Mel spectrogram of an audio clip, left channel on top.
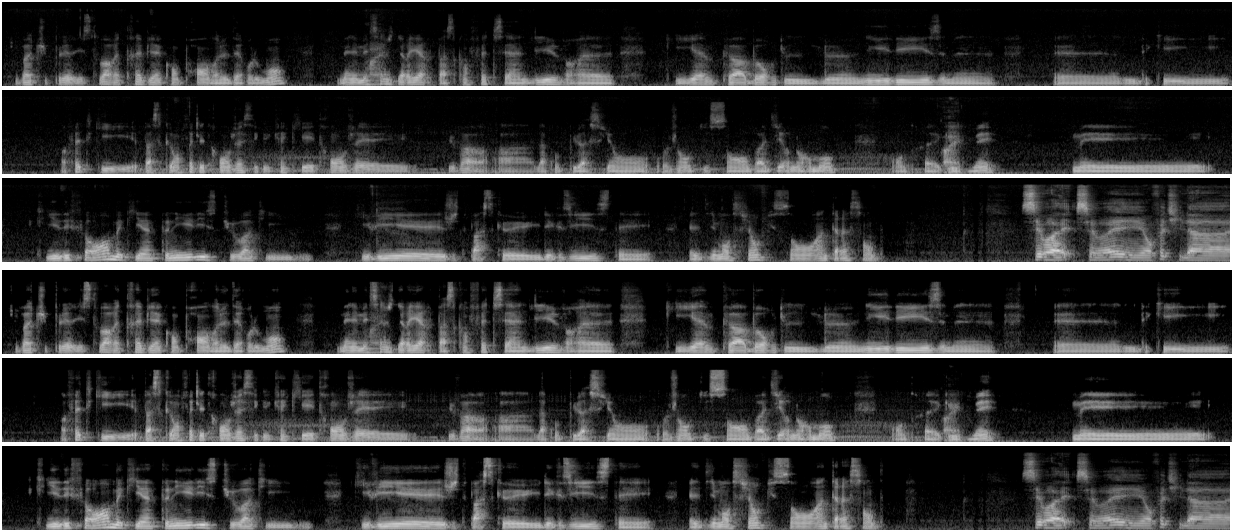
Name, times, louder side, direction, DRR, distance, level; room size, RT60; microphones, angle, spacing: voice 1, 0.1-3.1 3.4-6.4 6.7-10.2 10.5-12.3 12.9-16.5 16.8-22.3 23.0-24.4 25.0-31.1 31.5-33.4, right 2 dB, 60° right, 3.1 m, -22 dB
Car / Engine, 13.7-22.8, right 1 dB, 35° right, 3.4 m, -39 dB
voice 2, 34.8-36.8, left 3 dB, 20° left, 1.1 m, -21 dB
head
